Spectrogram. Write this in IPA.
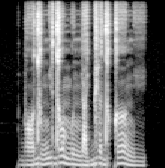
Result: b ɔː˩˧ d u˩˧ ŋ i˧ d oː˥˨ m u˧˩ ɲ a˩˧ j b i˥˨ ə̯ d u˥˨ k ɤː˥˨ ŋ i˩

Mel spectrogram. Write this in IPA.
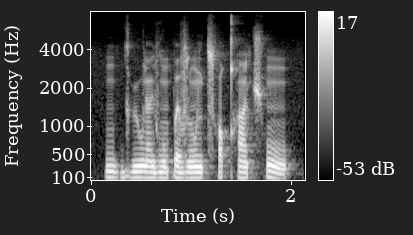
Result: m i̤ ɡʱ ʉ u̯ ɾ ɛ̃ i̯ v õ p ɛ v l ũ lʲ t͡sʰ o qʰ ɛ̃ t͡ʃʰ ũ

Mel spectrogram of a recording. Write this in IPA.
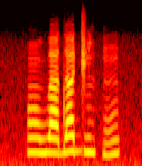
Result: ɔ̃˧ w a˧ d a˦ d͡ʒ ĩ˦˨ k͡p ũ˨˦

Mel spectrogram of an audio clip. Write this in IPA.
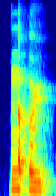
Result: n̪ ɐ˧ p̚ ɵ˨˩ ɥ

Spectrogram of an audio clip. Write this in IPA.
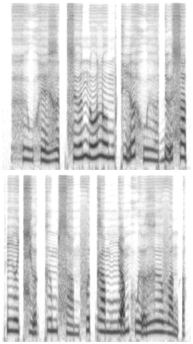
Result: h ɨ̤˨˩ w h e˧˩ ɣ ə˨˩ t̚ s ɨ˨˦ ə̯ n o˨˦ l o˧ m k ḭ˧˥ ə̯ h w ɨ̤˨˩ ə̯ ɗ ɨ̰˧˥ s a˦˥ t̚ ʔ i˧ ə̯ t͡ɕ ɨ̰˧˨ ə̯ k ɨ˧ m s a̤˨˩ m f ə˦˥ t̚ ɣ a˧ m ɲ a̰˧˥ m h w ɨ̰˧˨ ə̯ ɣ ɨ˧ ə̯ v a̰˧˨ n ʔ

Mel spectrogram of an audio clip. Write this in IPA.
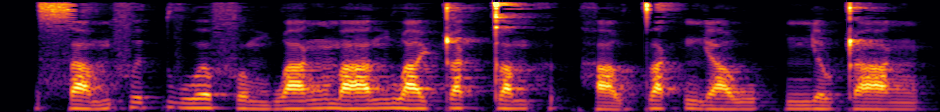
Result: s a˨˩˦ m f ɨ˦˥ t̚ v u˧ ə̯ f ə˨˩ m w a˧˥ ŋ m aː˧˥ n w a˧ j ʈ a˦˥ k̚ t̪ a˧ m h ə˦˥ k̚ h a˨˩˦ w t̪ a˦˥ k̚ ɲ a˧ w | ɲ ə˨˩ w ʈ a˨˩ ŋ

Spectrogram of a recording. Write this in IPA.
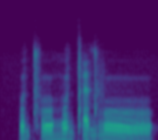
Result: u d t͡sʼ uː ɦ u d tʼ ɛ d v uː

